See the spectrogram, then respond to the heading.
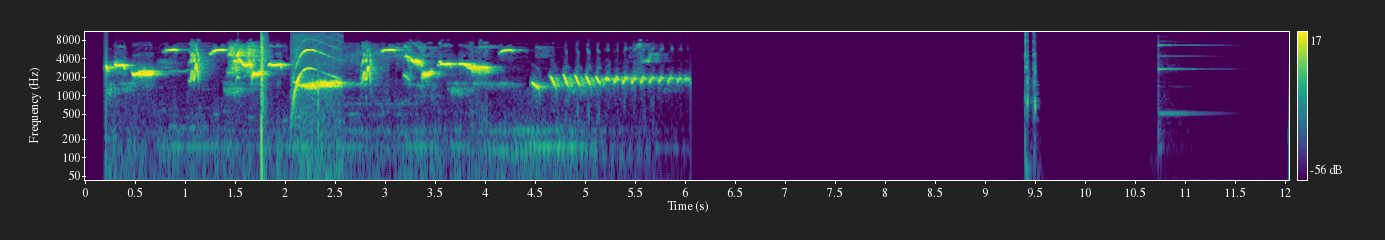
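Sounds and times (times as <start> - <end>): bird chirps and whistles: 0.2 - 6.1
bird trill: 0.2 - 6.1
sharp click: 1.7 - 2.2, 9.4 - 9.6.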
